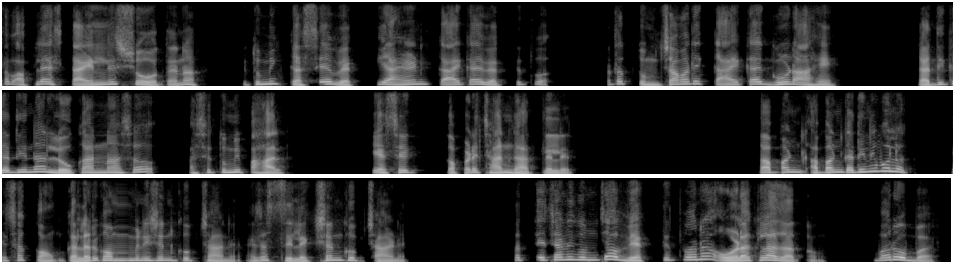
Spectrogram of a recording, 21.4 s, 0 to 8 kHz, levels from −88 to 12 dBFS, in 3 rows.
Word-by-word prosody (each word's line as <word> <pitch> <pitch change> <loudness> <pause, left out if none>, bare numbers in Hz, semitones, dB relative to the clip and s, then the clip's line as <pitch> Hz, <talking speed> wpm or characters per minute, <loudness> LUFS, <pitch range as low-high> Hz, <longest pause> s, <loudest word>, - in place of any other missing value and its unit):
आपल्या 215 +10 -2
स्टाईलने 155 +4 +1
शो 170 -7 0
होते 120 -3 -1
ना, 185 +5 0
की 155 0 -18
तुम्ही 215 +3 +1
कसे 140 +9 +1
व्यक्ती 145 - -1
आहे? 165 +2 +1
आणि 210 +2 -2
काय-काय 185 +6 0
व्यक्तित्व? 175 +3 -5 0.5
मतलब 230 -1 -4
तुमच्यामध्ये 195 - 0
काय-काय 155 +7 0
गुण 205 +1 +3
आहे? 150 -6 +1 0.7
कधी-कधी 185 +9 +2
ना, 240 +3 +2
लोकांना 170 0 +3
असं, 215 +9 -2 0.3
असे 135 +8 -6
तुम्ही 200 +2 +3
पाहाल 145 -9 +2 0.7
की 160 - +2
असे 160 +5 +2 0.3
कपडे 160 +5 +1
छान 155 0 +3
घातलेले 125 -2 +1
आहेत. - - -7 1.4
तर - - +3
आपण 210 +6 +1
आपण 205 +9 +3
कधी 210 +2 +4
नाही 270 +4 +3
बोलत. 290 -5 +4 0.4
याचा 155 +7 -4
कॉम्ब 120 0 -2
कलर 130 +8 +4
कॉम्बिनेशन 185 0 +1
खूप 195 -3 -5
छान 125 -3 -1
आहे, 140 - -11
याचं 145 +7 -1
सिलेक्शन 125 - 0
खूप 205 -2 -2
छान 120 -3 0
आहे. - - -10 0.8
तर - - -3
त्याच्याने 235 +3 +1
तुमचा 235 +4 +2
व्यक्तित्व 180 - 0
ना, 285 +3 0
ओळखला 170 +9 +5
जातो. 140 -4 -2 0.4
बरोबर. 210 - +2
175 Hz, 160 wpm, -22 LUFS, 145-210 Hz, 1.4 s, ओळखला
